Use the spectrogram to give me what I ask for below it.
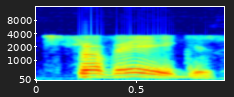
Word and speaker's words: Stravaig: Stravaig? How do you say it? – Stravaig. It's a great word. It's a very Scottish word, and it just means to go on a wander.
